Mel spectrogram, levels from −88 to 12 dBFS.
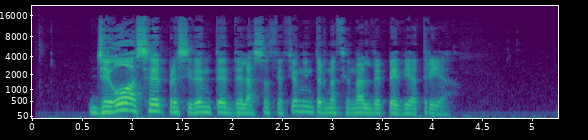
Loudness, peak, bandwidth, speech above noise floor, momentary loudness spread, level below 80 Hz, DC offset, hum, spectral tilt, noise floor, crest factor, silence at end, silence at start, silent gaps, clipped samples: -19 LUFS; -2 dBFS; 16.5 kHz; 38 dB; 12 LU; -54 dBFS; under 0.1%; none; -3.5 dB/octave; -58 dBFS; 20 dB; 1.1 s; 0.55 s; none; under 0.1%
